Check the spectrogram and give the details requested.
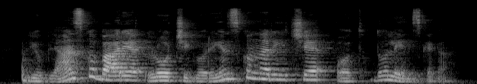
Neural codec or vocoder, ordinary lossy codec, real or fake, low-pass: none; AAC, 48 kbps; real; 14.4 kHz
